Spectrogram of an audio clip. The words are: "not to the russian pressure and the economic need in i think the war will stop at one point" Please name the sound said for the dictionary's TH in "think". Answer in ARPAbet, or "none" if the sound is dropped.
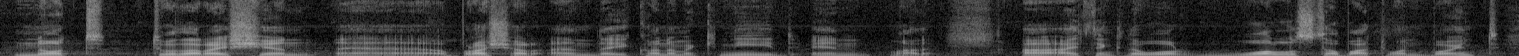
TH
